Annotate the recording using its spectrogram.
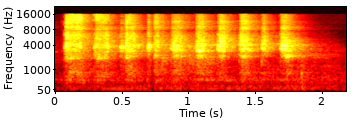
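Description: Close scratchy rustling with a hiss, in quick uneven pulses, stopping just before the end.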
